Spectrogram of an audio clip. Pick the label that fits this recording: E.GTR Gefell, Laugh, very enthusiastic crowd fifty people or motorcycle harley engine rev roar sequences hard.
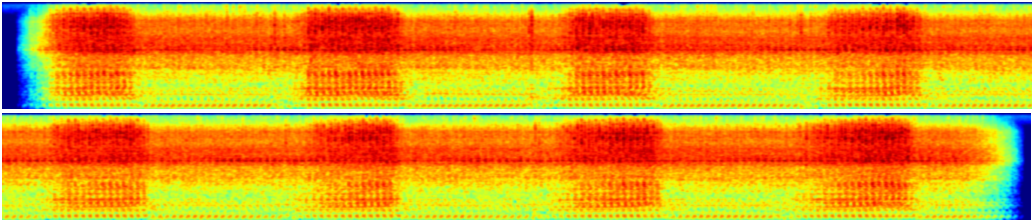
motorcycle harley engine rev roar sequences hard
